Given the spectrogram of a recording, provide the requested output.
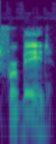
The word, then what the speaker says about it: forbade: And I just realized that although I I correctly pronounced angst and Telkar, I I mispronounced forbade. For bad. For bad. I'm sure forbade is an acceptable American pronunciation probably, but it just doesn't seem right for us.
